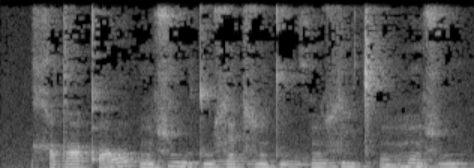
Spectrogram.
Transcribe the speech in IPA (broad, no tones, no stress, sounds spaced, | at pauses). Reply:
χ e dˤ æ qʼ ɔ | õ ɕ u t u ɮ æ ɡ ɮ õ t̪ u x õ ɮ i t͡sʼ õ m õ ɕ u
